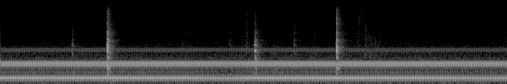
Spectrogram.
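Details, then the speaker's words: 1928 RCA Victor Model 28V radio during trimmer alignment with a signal generator, volume full: steady high whistle over a hum with faint clicks; not operating properly, alignment still in progress; whistling noise. "But there's whopping noise going through here too. I mean, this is not what this is supposed to sound like, right? This is not operating properly."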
